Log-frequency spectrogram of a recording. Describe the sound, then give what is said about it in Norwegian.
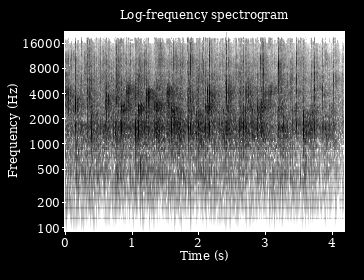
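A church audience applauds its 20th anniversary in 2023, many hands clapping in a dense, even patter that holds at a fairly loud level throughout, with no voices rising above it. “Det er faktisk verden applaus.”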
